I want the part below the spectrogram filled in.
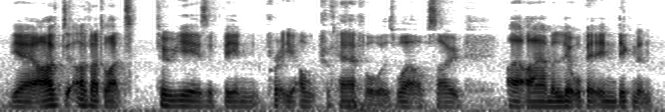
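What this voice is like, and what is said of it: Congested, stuffy-headed voice. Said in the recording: “I sound like my head is full of cotton wool”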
